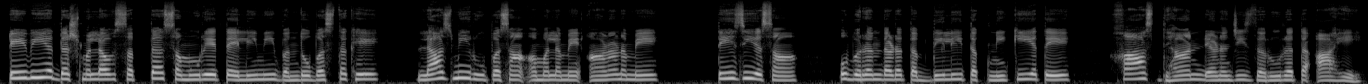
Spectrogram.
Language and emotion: Sindhi, neutral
